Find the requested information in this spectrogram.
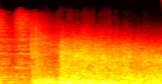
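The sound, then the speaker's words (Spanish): A space station explodes after its main reactor is hit, a deep, loud rumbling roar that swells in two stages and then holds as a heavy, sustained blast. “Alcanzada en su reactor principal, la Estrella de la Muerte estalla en un impresionante fogonazo que llena el espacio de fragmentos incandescentes.”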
